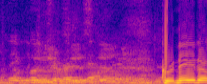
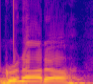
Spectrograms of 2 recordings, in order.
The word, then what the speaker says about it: Granada: Grenada yeah well well I think of a grenade or something you throw but I'm using the Spanish pronunciation Grenada or Granada tomato tomato at at that time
